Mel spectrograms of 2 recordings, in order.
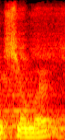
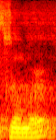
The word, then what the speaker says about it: Sumer: and their land Sumer except for mispronouncing the name it should have been Schumer not Sumer operate was right Sumer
